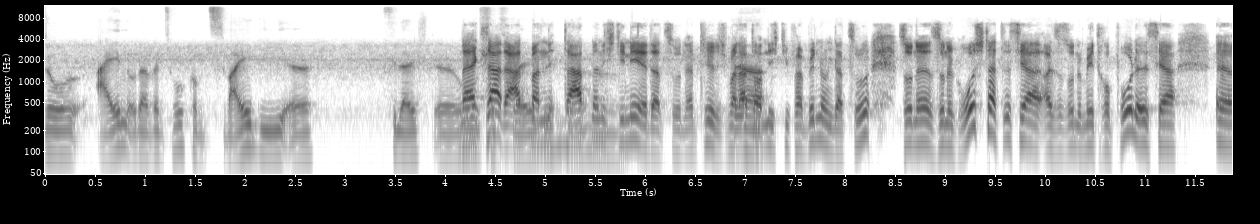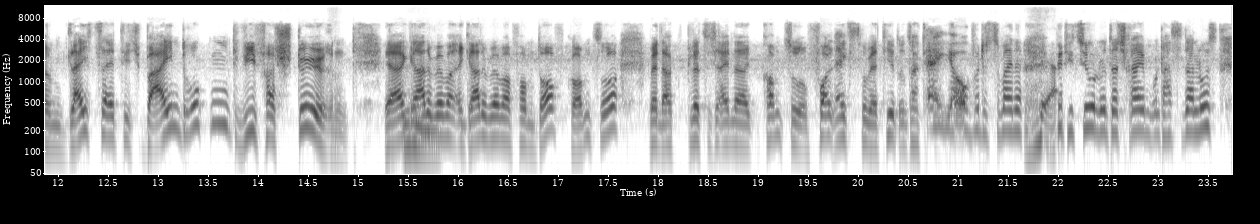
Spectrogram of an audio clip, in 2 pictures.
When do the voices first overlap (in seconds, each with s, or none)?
4.2 s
